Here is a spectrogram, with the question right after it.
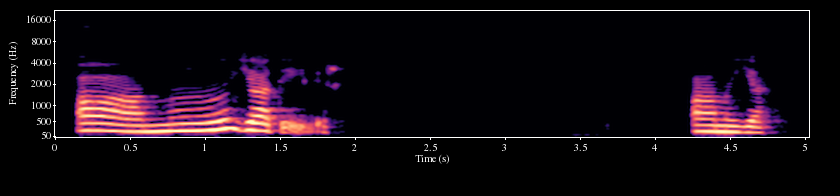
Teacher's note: Anaya yazılır. Anaya deyiləndə amma anıya deyilir. Anıya. A ı-ya keçir.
